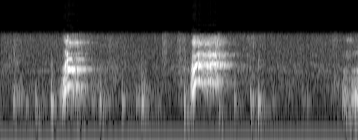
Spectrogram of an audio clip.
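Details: Dog indoors at play with a cat, giving two short, husky barks about a second and a half apart, with faint rustling and household noise around them.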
